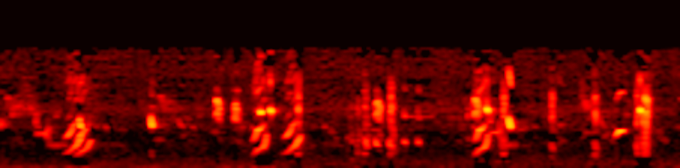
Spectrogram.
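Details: Saffron finch giving fairly quiet, high sweeping chirps in small clusters spaced about a second apart.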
